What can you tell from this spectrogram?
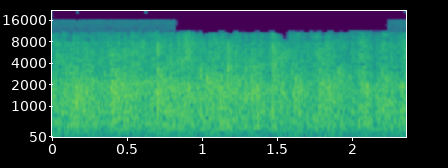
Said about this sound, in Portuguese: Uau, esses aplausos são para ela. Que legal.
